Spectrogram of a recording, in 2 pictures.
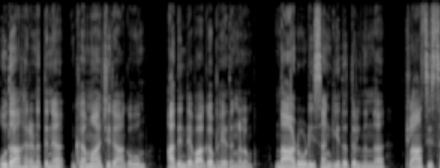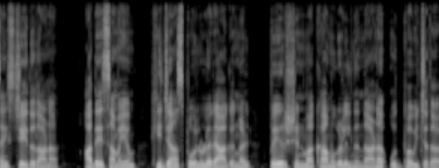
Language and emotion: Malayalam, neutral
